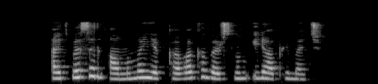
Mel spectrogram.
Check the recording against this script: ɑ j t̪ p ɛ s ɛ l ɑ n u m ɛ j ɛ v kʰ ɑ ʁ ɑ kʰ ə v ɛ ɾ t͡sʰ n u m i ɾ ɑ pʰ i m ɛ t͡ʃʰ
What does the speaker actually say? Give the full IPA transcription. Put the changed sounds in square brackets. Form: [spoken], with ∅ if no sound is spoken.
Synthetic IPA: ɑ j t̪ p ɛ s ɛ l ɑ n u m ɛ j ɛ v kʰ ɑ ʁ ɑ kʰ ə v ɛ ɾ t͡sʰ n u m i ɾ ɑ pʰ i m ɛ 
